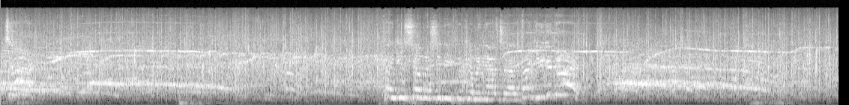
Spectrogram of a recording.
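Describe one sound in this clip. A large crowd cheers and screams loudly.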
